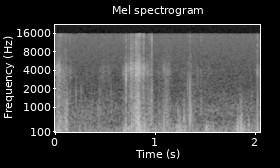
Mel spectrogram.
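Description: Wind rumbling low on the microphone, with a couple of brief rustles, one about a second in and one near the end.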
